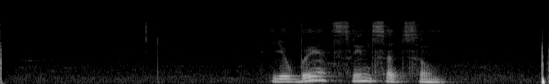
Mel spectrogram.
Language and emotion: Russian, neutral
